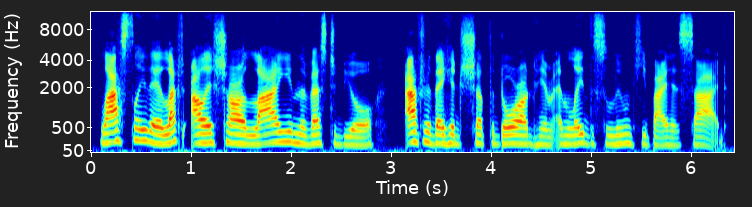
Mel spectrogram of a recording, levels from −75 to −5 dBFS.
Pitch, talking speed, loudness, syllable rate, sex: 165 Hz, 235 wpm, -23 LUFS, 5.6 syllables/s, female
